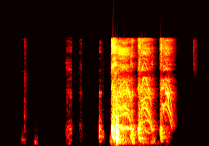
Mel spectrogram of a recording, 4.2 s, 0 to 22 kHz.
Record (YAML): cough_length: 4.2 s
cough_amplitude: 26836
cough_signal_mean_std_ratio: 0.33
survey_phase: beta (2021-08-13 to 2022-03-07)
age: 18-44
gender: Female
wearing_mask: 'No'
symptom_cough_any: true
symptom_new_continuous_cough: true
symptom_runny_or_blocked_nose: true
symptom_sore_throat: true
symptom_abdominal_pain: true
symptom_fatigue: true
symptom_headache: true
symptom_change_to_sense_of_smell_or_taste: true
symptom_other: true
smoker_status: Current smoker (11 or more cigarettes per day)
respiratory_condition_asthma: false
respiratory_condition_other: false
recruitment_source: Test and Trace
submission_delay: 2 days
covid_test_result: Positive
covid_test_method: RT-qPCR
covid_ct_value: 18.9
covid_ct_gene: N gene
covid_ct_mean: 19.2
covid_viral_load: 510000 copies/ml
covid_viral_load_category: Low viral load (10K-1M copies/ml)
